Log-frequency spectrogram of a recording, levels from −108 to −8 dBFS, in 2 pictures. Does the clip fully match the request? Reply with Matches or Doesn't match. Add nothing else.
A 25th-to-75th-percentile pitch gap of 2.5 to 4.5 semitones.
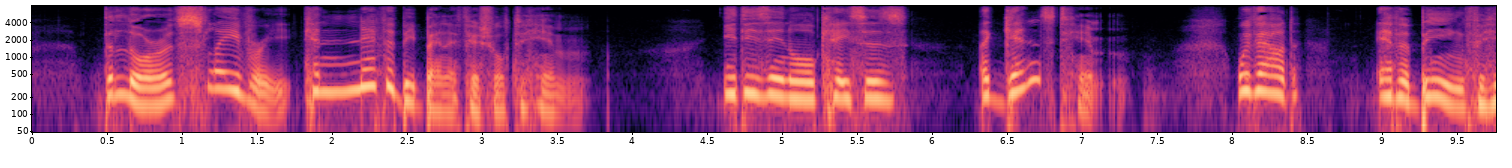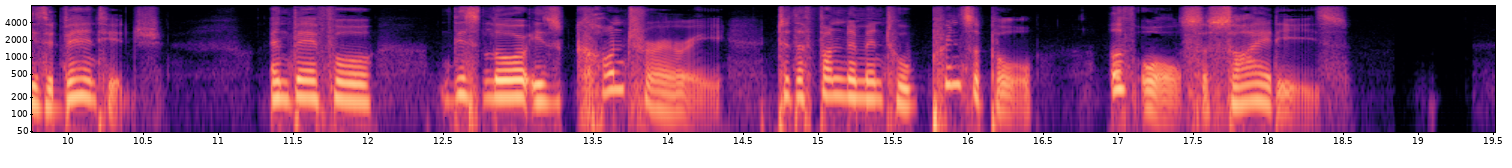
Doesn't match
